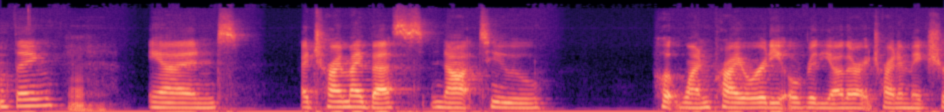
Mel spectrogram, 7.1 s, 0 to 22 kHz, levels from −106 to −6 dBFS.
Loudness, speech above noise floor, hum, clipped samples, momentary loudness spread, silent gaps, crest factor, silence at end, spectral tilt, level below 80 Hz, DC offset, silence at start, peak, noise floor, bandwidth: -23 LUFS; 41 dB; none; under 0.1%; 12 LU; none; 20 dB; 0 s; -3.5 dB/octave; -52 dBFS; under 0.1%; 0 s; -4 dBFS; -64 dBFS; 18.5 kHz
